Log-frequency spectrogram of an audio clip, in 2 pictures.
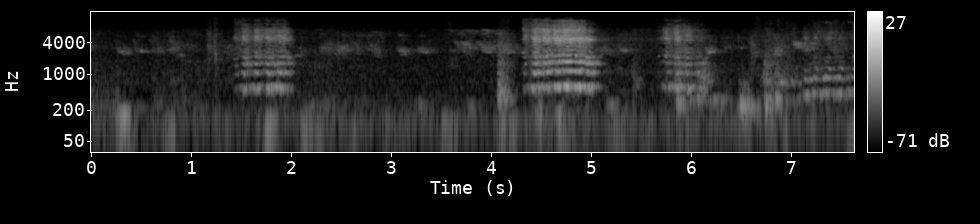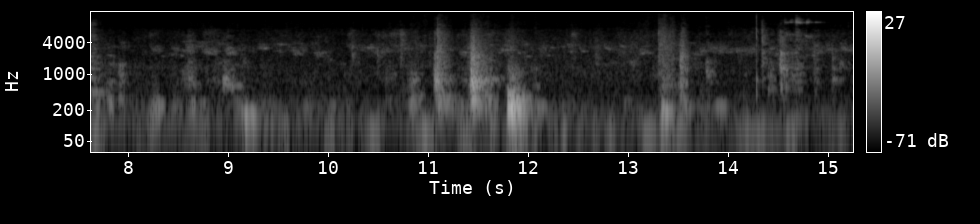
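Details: Barbari goat at a farm in Sultanpur around delivery time, giving a few quavering harmonic bleats spaced several seconds apart, faint against a low steady hum and scattered clicks and knocks.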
